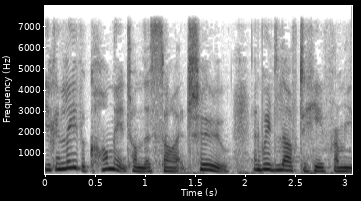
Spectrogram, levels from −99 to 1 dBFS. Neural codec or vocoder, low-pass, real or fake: codec, 16 kHz in and 24 kHz out, 2.2 kbps, FireRedTTS-2 codec; 7.2 kHz; fake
